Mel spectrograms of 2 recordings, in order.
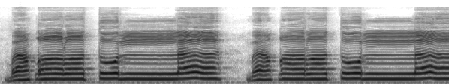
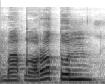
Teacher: Tanwin ketemu lam ini bacaannya secara hukum idgham bila gunah. Ya, idgham bila gunah. Tanwin dilebur ke huruf lam. Enggak boleh baqaratun ya.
